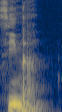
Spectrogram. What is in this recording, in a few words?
"sina", Toki Pona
